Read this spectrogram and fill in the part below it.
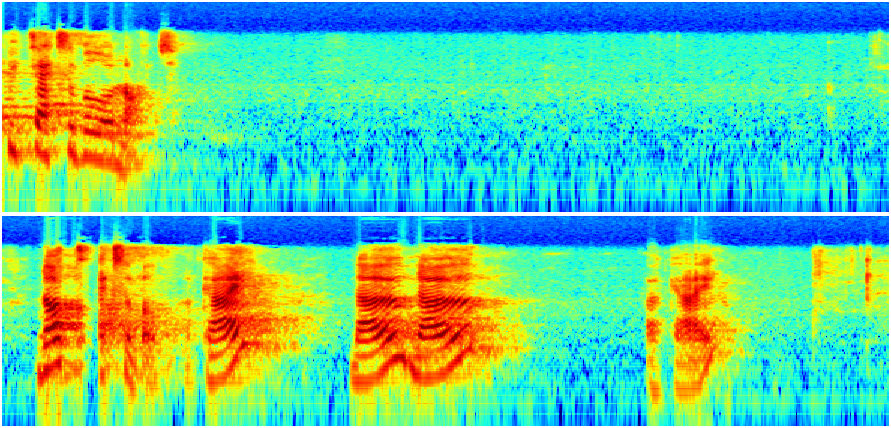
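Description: A young woman lectures calmly through a microphone, pausing between phrases.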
